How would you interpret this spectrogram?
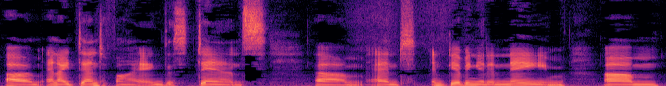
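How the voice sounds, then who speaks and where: Woman, lowish pitch, unhurried slow delivery, candid, deliberate, reflective conversation. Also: steady tone, vocal fry, a bit bright. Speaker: client in couples therapy.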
